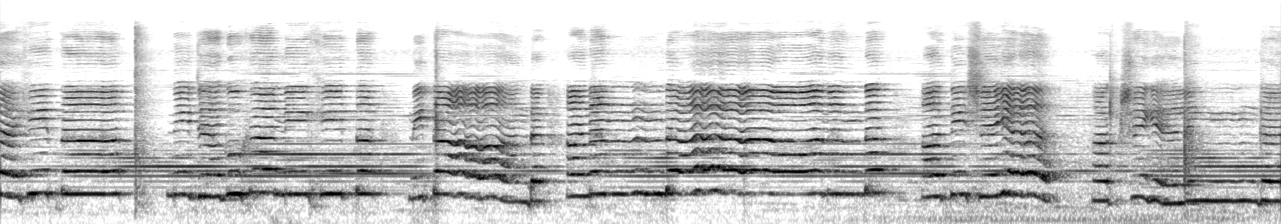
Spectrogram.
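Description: A boy singing a Carnatic melody in raga Revathi, holding long notes and bending them with wavering gamaka ornaments, over a steady backing drone.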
